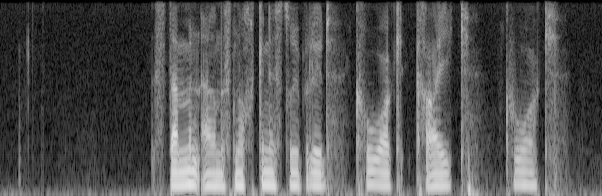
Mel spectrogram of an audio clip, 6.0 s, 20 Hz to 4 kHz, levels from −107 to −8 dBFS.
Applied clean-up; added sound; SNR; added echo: none; none; none; none.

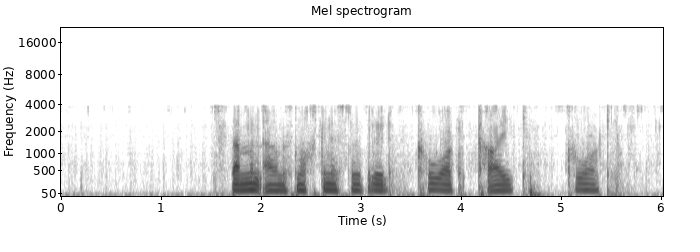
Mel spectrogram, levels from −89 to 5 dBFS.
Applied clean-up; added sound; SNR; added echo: neural separator model SepFormer DNS4.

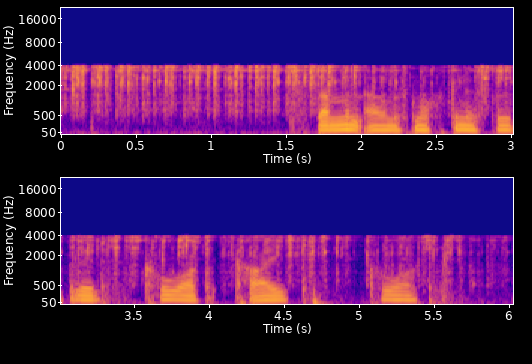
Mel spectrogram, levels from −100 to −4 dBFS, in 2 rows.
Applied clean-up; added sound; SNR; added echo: neural mask model RNNoise.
